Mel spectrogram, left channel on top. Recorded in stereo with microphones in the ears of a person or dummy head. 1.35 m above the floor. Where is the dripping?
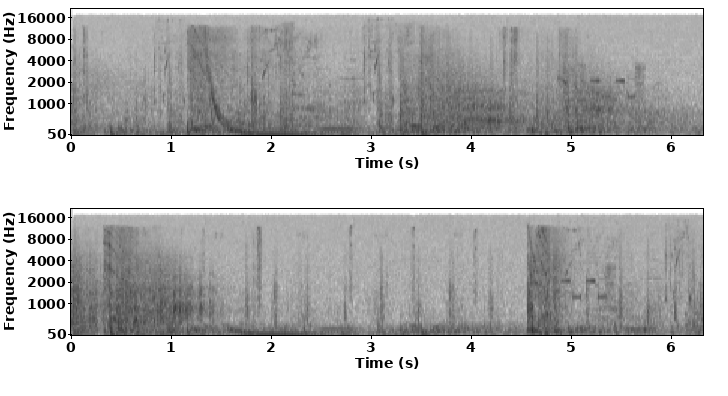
I don't hear dripping.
